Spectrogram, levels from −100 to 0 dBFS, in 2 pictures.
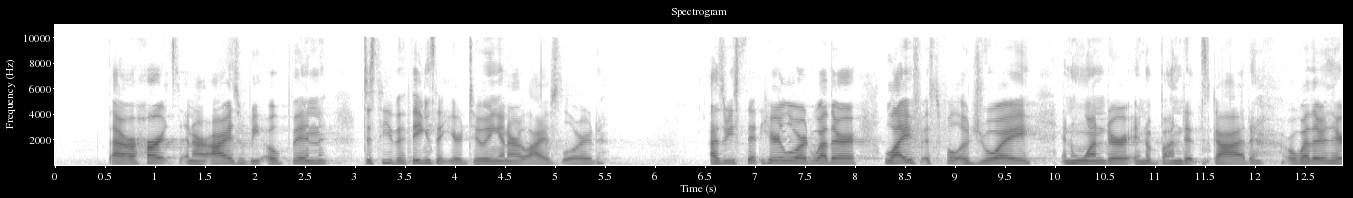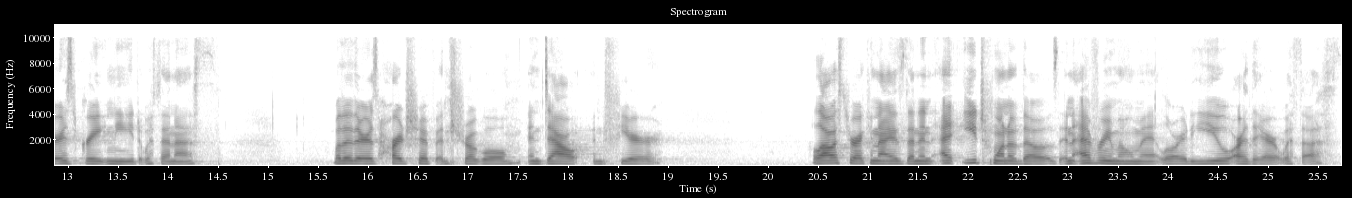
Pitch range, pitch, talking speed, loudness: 175-195 Hz, 185 Hz, 170 wpm, -46 LUFS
